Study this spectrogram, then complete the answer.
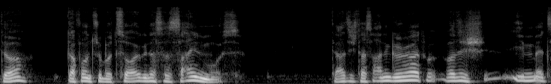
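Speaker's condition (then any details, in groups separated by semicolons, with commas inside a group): Parkinson's disease; numbness right foot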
